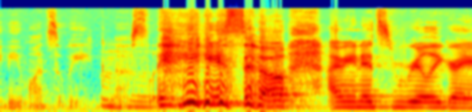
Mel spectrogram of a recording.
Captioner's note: laughingly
